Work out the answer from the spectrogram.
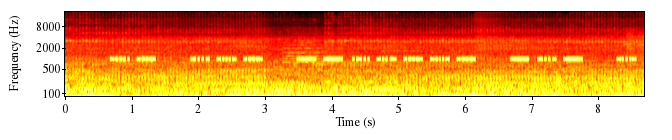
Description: Hellschreiber (Feld-Hell, 122.5 baud), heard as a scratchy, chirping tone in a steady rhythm, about 980 Hz, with street noise. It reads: FA UNA SETMANA QUE …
